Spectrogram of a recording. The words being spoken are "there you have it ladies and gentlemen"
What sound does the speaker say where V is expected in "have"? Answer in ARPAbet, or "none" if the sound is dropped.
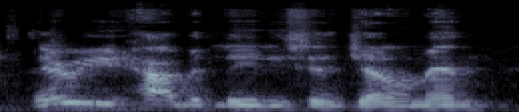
B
